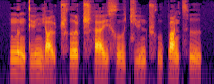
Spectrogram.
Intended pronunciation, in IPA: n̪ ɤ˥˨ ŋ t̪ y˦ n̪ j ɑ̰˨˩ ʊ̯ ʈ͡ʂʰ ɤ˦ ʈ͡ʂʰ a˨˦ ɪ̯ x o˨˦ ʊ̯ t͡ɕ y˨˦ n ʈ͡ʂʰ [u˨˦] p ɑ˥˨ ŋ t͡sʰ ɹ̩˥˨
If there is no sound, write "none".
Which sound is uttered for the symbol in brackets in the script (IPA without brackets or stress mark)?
u˨˦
